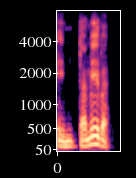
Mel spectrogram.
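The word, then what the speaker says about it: Entamoeba: Si hay una O antes que la O es muda, entonces se dice ameba, entonces se dice entameba.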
